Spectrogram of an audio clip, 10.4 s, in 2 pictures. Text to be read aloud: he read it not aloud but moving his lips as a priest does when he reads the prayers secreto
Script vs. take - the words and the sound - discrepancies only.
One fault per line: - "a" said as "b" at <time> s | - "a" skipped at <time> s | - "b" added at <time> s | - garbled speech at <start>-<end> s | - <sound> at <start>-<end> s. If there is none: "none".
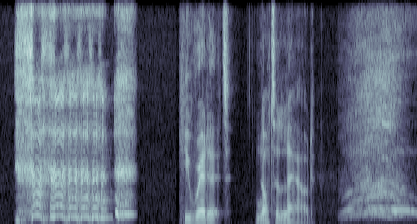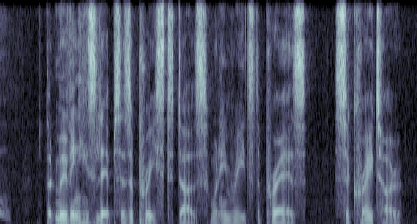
- laugh at 0.2-1.7 s
- breath at 4.2-5.4 s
